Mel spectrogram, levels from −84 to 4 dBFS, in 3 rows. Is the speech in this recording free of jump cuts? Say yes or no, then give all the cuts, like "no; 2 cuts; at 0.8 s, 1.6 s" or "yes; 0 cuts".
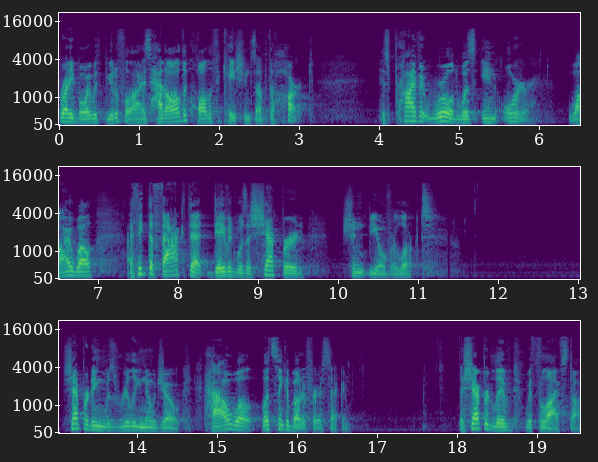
no; 1 cut; at 14.8 s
